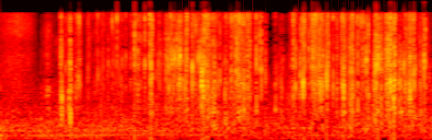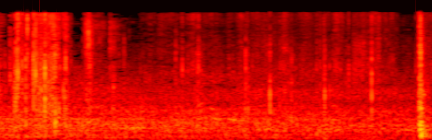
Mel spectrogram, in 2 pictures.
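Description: Trading-card pack wrapper crinkling as it is torn open and handled for about five seconds, then softer rustle of cards being handled, with a sharp click near the end.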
